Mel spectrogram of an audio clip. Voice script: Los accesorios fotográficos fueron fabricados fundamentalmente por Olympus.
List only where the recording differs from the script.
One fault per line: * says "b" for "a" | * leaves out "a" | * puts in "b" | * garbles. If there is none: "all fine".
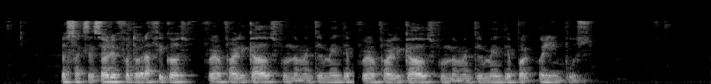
* puts in "fueron fabricados fundamentalmente"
